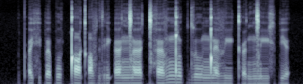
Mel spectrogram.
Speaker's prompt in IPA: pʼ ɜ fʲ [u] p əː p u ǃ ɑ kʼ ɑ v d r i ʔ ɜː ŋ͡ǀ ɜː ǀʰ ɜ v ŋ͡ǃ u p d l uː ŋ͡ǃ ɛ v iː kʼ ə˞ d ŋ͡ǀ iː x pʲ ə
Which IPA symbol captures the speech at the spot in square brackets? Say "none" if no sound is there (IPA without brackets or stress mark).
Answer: u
